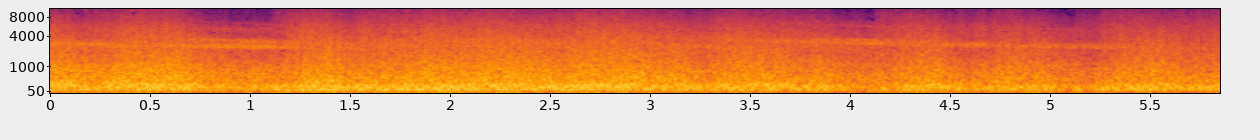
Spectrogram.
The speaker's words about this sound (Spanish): Y así ha sonado la segunda mascletá de la sesión de la 35ª edición del concurso de mascletá. Ese es de Pirotecnia Fernández, de Redován.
